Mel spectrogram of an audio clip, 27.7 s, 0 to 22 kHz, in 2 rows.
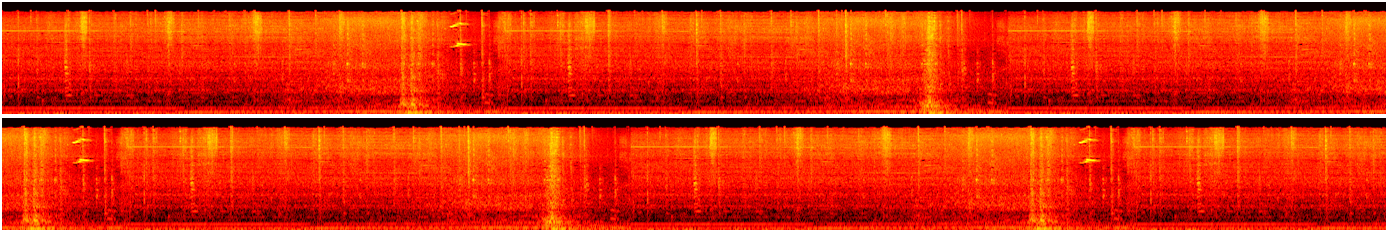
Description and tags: Soundscape made by Amaryllis from Medonk (12 year). She lives on a boat in Mendonk and recorded sound from her environment. She mixed them in Ableton and made a ring-tone!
